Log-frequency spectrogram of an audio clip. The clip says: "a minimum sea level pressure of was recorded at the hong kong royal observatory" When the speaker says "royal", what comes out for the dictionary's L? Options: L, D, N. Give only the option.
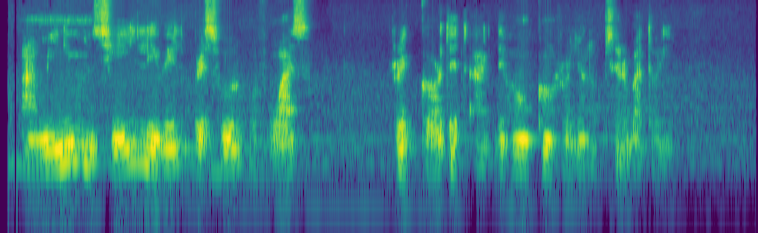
N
